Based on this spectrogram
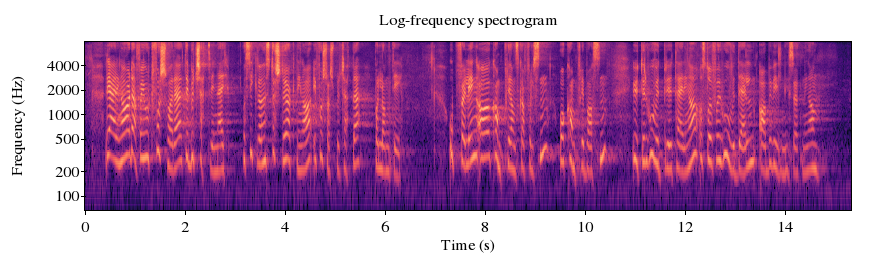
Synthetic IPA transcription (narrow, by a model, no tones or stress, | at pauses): ɾɛjæːɾɪŋɑhɑɖæɾfɔɾjʊʈfɔʂʋɑːɾət̪ʰɪlbʉd̪ʂɛt̪ːʋɪnːəɾ | ɔsɪkɾɑd̪ɛnst̪œʂʈəøːknɪŋɑʔɪfɔʂʋɑːʂbʉd̪ʂɛt̪ːəpʰɔlɑŋːt̪ʰiː | ʊpfœljɪŋɑʋkʰɑmpfɽiːɑnskɑfəlsn̩ɔːkʰɑmpfɽiːbɑːsn̩ʉːt̪əɾɦuːʋəd̪̚pʰɾɪʊɾɪt̪ʰeːɾɪŋɑʔɔst̪oːɾfɔɾɦuːʋəd̪eːln̩ʔɑ̰ʋbəʋɪlnɪŋsøːknɪŋɑn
